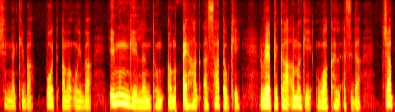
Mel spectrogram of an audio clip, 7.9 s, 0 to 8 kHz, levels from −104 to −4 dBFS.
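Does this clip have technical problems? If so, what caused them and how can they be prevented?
Yes. From 0.07 to 2.49 s there is automatic gain rising. The gain control judged the input too quiet and raised it by about 7 dB, so the speech and background swell together. To prevent it, set a steady input level at the source so the gain control has nothing to correct.

At 3.5 s the audio does a skip ahead. Roughly 0.7 s of speech is dropped, and the two sides are joined with no gap. This points to the jitter buffer overflowing and discarding queued audio. To prevent it, stabilise the network path and give the jitter buffer more headroom.

From 4.09 to 4.49 s a jitter buffer speed-up runs the speech at 108% with unchanged pitch. The receiver trimmed short pitch-period pieces, a few tens of milliseconds in total, to shrink its delay. To prevent it, reduce packet bunching by improving network stability.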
